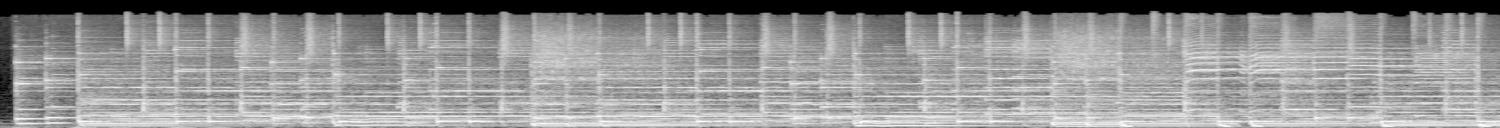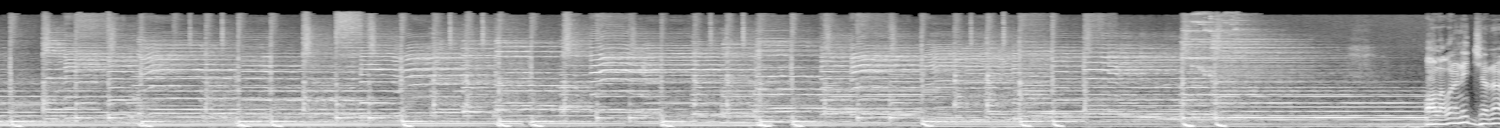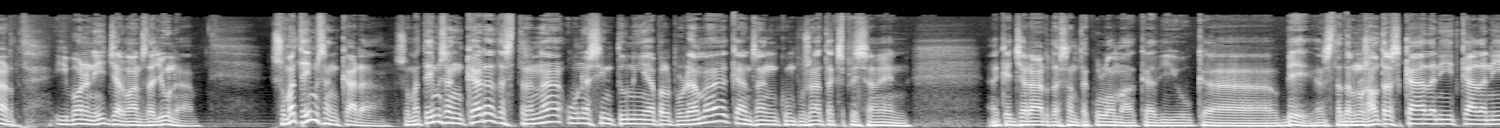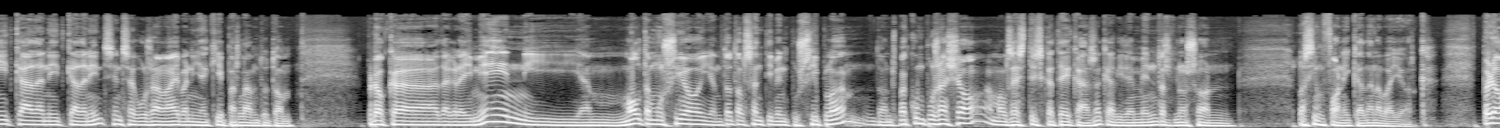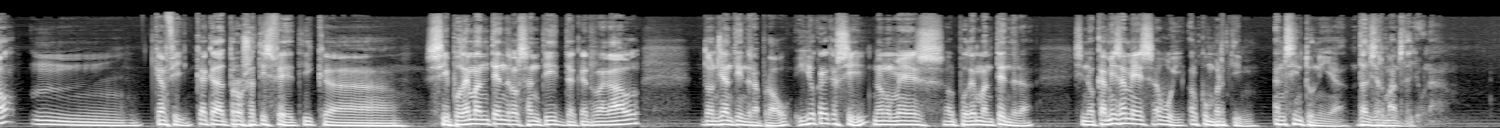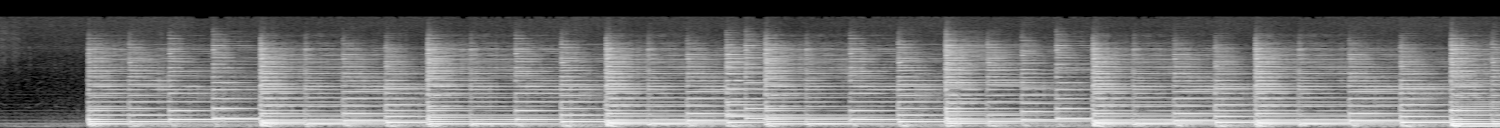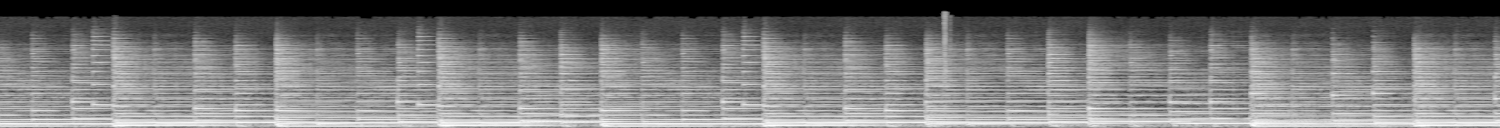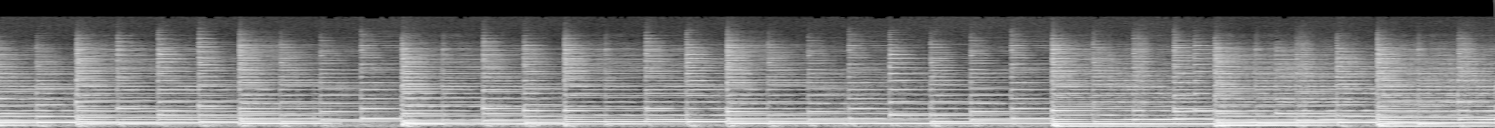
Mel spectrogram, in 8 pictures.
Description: Indicatiu de l'emissora, comentari sobre la sintonia del programa que ha composat un oïdor, composició musical, telèfon de participació, tema musical, tema del programa "El temps", missatge escrit d'un oïdor i tema musical
Entreteniment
